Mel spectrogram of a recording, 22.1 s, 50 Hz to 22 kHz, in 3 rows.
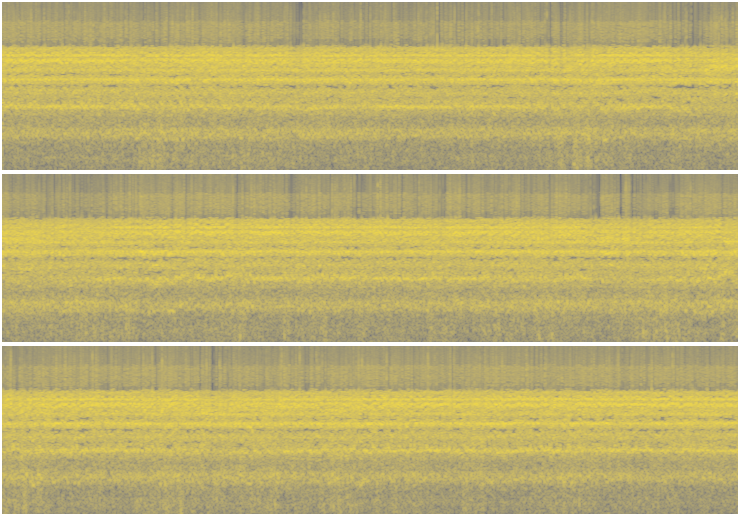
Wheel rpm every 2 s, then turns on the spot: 230, 230, 230, 220, 220, 230, 230, 230, 230, 230, 230.
none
